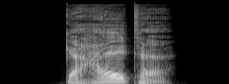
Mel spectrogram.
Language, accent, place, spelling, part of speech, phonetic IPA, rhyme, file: German, Germany, Berlin, Gehalte, noun, [ɡəˈhaltə], -altə, De-Gehalte.ogg
- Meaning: nominative/accusative/genitive plural of Gehalt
